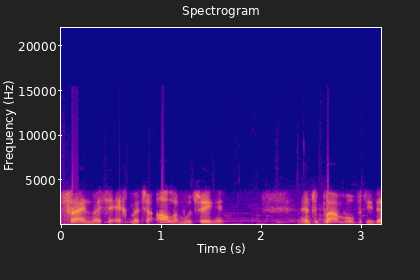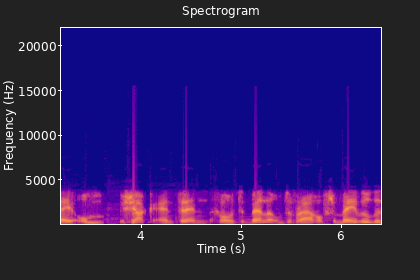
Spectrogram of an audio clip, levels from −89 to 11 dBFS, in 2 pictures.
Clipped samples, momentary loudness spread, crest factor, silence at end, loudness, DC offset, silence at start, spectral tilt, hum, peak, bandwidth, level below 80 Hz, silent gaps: under 0.1%; 8 LU; 18 dB; 0 s; -19 LUFS; under 0.1%; 0 s; -4.5 dB/octave; none; -2 dBFS; 9.6 kHz; -64 dBFS; none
